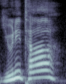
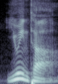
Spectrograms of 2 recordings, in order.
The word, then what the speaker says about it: Uinta: occurring in the yeah you and UNITA Uinta I mispronounced that Basin in Utah Utah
